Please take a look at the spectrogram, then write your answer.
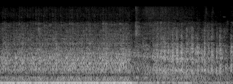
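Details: Truck diesel engine idling steadily with even clatter, no misfire, after restarting once a possibly oxidized ground connection was cleaned and tightened; cause of breakdown still unsure; now running normally.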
